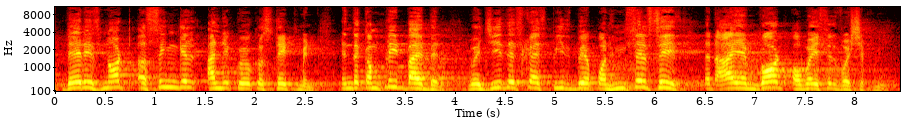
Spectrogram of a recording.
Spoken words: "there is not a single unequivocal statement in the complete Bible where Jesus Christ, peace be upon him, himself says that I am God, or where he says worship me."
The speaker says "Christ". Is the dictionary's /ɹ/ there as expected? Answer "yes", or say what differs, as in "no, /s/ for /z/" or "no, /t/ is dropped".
yes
